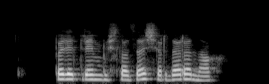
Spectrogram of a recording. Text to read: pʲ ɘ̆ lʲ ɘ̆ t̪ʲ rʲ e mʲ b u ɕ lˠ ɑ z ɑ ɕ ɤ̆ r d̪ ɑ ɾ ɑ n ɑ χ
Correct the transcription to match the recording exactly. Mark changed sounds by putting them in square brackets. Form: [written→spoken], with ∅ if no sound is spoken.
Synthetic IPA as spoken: pʲ ɘ̆ lʲ ɘ̆ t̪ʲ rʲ e mʲ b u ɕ lˠ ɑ z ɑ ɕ ɤ̆ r d̪ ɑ ɾ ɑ n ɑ χ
